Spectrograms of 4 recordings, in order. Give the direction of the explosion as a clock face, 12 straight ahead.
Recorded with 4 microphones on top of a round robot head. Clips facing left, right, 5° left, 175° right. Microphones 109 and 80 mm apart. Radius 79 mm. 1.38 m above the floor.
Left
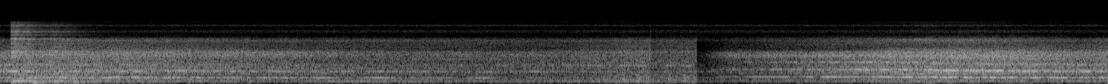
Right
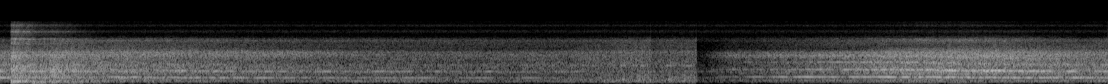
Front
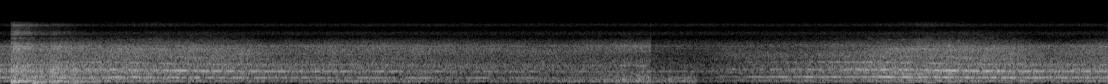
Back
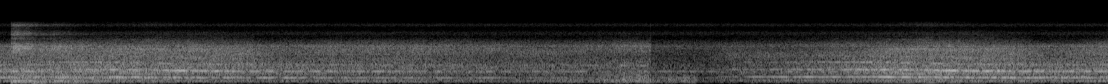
2 o'clock.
